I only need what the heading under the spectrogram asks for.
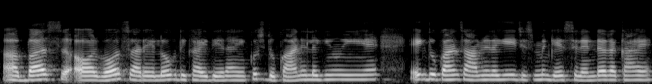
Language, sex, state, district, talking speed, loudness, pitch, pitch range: Hindi, female, Uttar Pradesh, Hamirpur, 230 wpm, -16 LUFS, 210 Hz, 200-220 Hz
